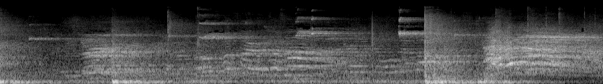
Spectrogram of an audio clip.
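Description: A volleyball being struck during a rally, with sharp hits at the very start, about a second in and around four seconds in, echoing in a gym. Girls' voices shout and cheer between the hits and are loudest near the end as the point is won.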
